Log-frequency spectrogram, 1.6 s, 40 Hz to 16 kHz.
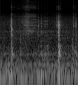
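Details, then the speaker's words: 1999 Volvo V70R five-cylinder, about 5,000 km of 80 mph highway driving: heavy dull thumps about once a second through low drivetrain rumble under slight load or decel, from failed driveshaft centre steady bearing; u-joint also worn. "you can see she's lunched so under slight load or D cell it's just thumping like this and uh nothing good can come of that it's gonna take out some pieces"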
